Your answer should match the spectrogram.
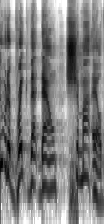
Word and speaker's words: Samuel: When you say his name, though, if you were to pronounce his name in the Hebrew native tongue, it is actually pronounced Shemael, Shemael.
